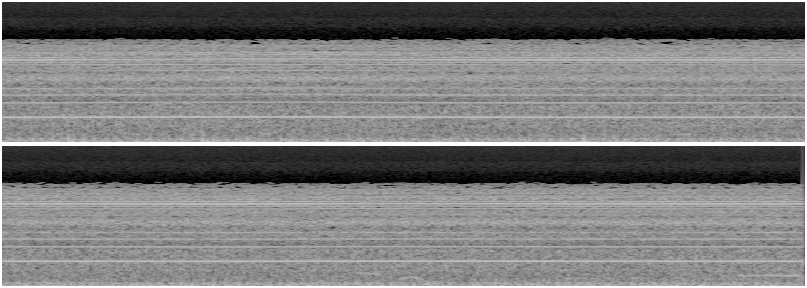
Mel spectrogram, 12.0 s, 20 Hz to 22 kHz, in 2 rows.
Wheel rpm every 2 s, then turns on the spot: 0, 0, 0, 0, 0, 0.
none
